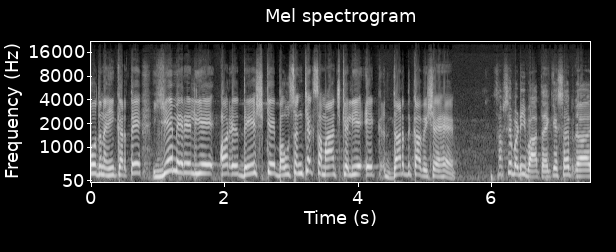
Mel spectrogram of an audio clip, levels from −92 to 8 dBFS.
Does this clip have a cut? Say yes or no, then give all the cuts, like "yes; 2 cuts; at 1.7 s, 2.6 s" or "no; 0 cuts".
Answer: no; 0 cuts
